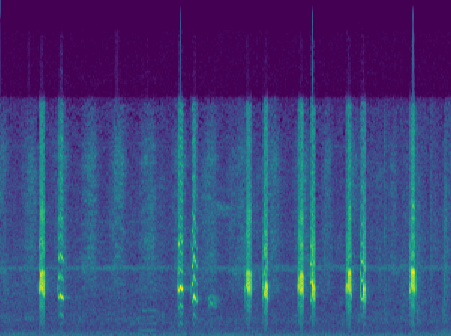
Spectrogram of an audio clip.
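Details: Begging juvenile sooty-headed bulbul, noisy as though calling for its parent, repeating short rasping chirps mostly in doubled pairs with brief silences between.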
